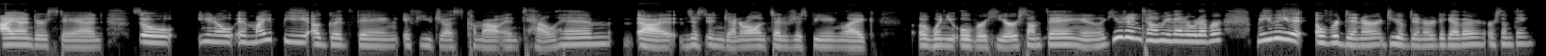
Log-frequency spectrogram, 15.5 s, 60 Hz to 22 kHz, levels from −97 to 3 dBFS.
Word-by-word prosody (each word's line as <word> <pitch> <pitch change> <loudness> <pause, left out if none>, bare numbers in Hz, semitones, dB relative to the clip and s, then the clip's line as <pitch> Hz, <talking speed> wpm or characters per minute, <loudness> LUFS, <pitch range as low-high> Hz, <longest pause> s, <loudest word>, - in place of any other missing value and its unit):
I 205 0 +13
understand. 165 -4 -3 0.3
So, 260 -3 +3 0.2
you 285 +2 -5
know, 265 -1 0
it 270 -1 0
might 295 +7 +2
be 270 -4 -3
a 220 -1 +2
good 205 -2 -5
thing 180 -2 -5
if 190 +1 -9
you 185 -1 -13
just 170 -1 -7
come 180 -2 -12
out 155 0 +1
and 160 -1 -9
tell 150 +2 -3
him, 215 +3 -4 0.3
uh, 165 -2 +8 0.2
just 200 -2 -7
in 185 -4 -7
general 165 +2 +1
instead 175 0 -3
of 165 - -12
just 165 -1 -9
being 165 -2 -7
like 150 -1 +1 0.4
uh, 190 - +2
when 185 0 -2
you 180 - -4
overhear 170 -2 +1
something 200 0 0
and 170 +1 -4
like, 200 +3 -7
"You 435 - +4
didn't 420 -4 +3
tell 320 -2 +2
me 310 -1 -1
that 295 -1 +2
or - - +2
whatever." 285 +3 +3 0.4
Maybe 355 +6 +2
it 310 -1 +6
over 255 0 +4
dinner. 200 -2 +1
Do 225 +2 -9
you 220 - +1
have 195 - -6
dinner 185 0 -3
together 205 +2 -1
or 215 - -6
something? 225 +2 -9
195 Hz, 205 wpm, -28 LUFS, 175-240 Hz, 0.4 s, I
